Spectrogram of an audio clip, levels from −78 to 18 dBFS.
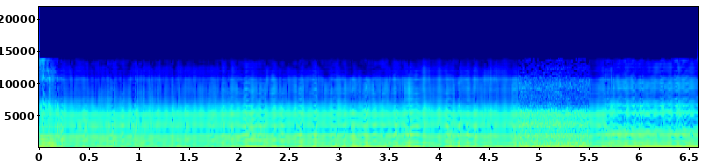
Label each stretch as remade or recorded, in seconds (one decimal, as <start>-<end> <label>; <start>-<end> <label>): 0.0-4.8 remade; 4.8-5.5 recorded; 5.5-6.6 remade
